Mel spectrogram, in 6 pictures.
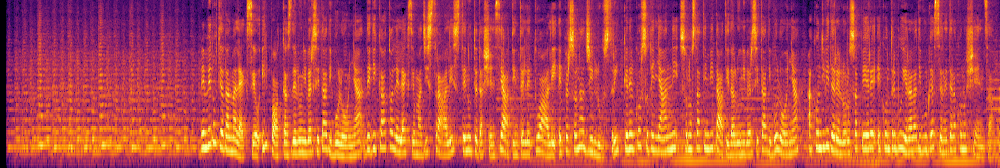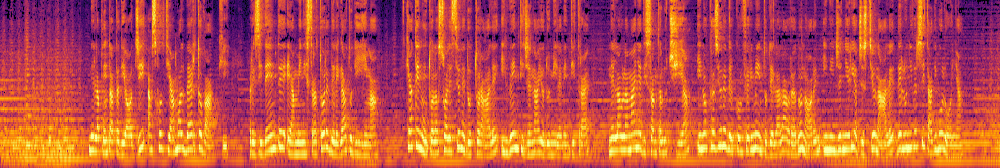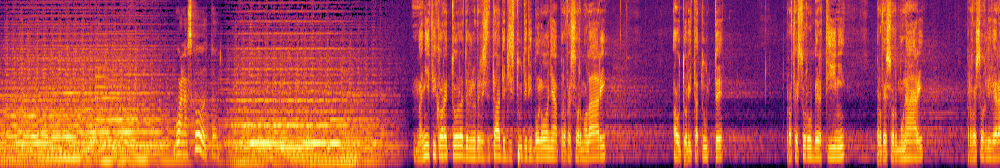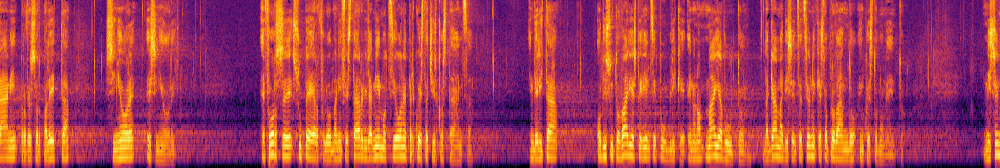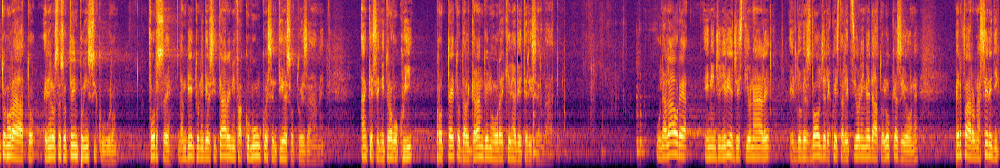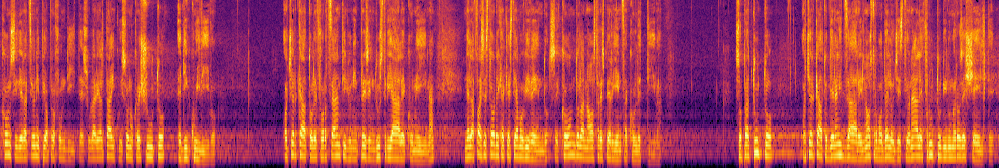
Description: lezione dottorale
